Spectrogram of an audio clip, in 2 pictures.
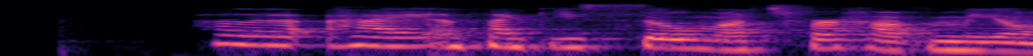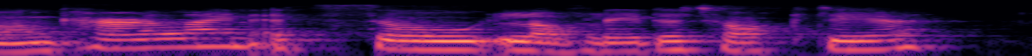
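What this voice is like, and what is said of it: Irish accent. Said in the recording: “You started off in Ireland. We can tell from your accent.”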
